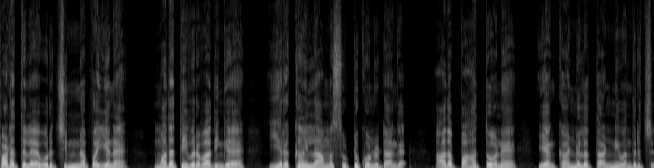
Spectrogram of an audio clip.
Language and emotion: Tamil, sad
